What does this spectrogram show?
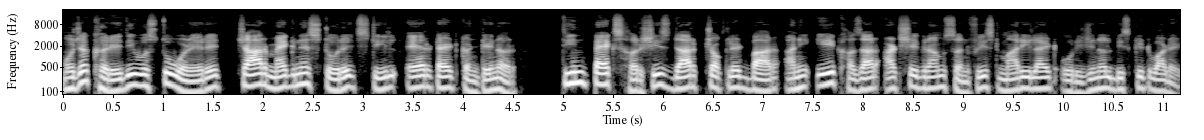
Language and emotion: Goan Konkani, neutral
